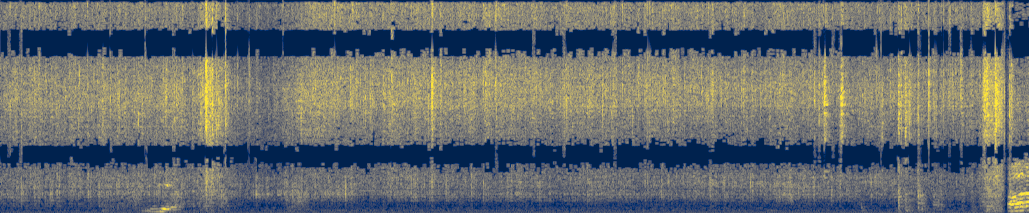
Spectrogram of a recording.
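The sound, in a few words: spinach sizzling and wilting in a pan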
